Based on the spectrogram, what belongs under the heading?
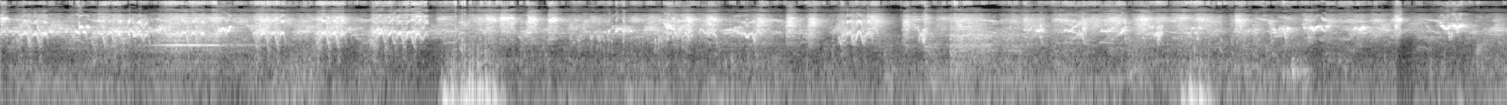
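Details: Budgerigars keep up a busy, overlapping chatter of squeaky warbles and chirps, with occasional dull thuds in the background.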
